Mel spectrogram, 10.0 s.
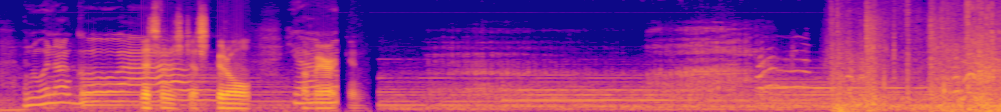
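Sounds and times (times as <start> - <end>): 
speech: 0.2 - 3.9
Clydesdale horse whinnying in a commercial: 6.8 - 10.0.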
